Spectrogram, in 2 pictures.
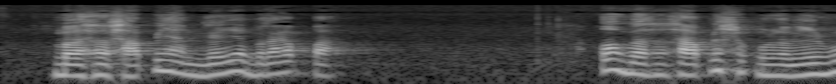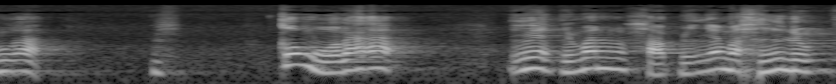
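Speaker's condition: Cleft lip (sumbing); cleft lip (celah bibir) from birth; voice affected, speech unclear by own account, concern about phone calls

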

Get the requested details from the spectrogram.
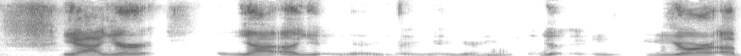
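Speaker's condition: Stuttering; stuttering since at least high school; repeated sounds, prolonged sounds

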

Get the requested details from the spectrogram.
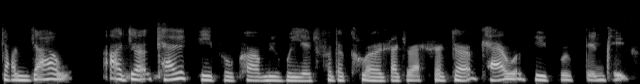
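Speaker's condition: Cleft palate; congenital

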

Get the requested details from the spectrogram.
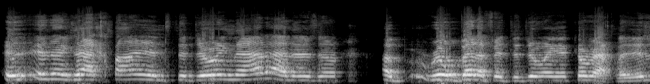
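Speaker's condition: Cerebral palsy; severe

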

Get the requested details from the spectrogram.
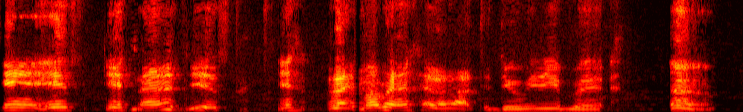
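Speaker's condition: Cerebral palsy; therapists involved in upbringing

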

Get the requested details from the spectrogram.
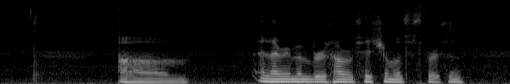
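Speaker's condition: Speech impediment

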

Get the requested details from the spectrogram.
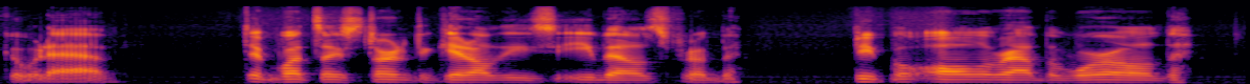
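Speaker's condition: Duchenne muscular dystrophy; diagnosed at age 3

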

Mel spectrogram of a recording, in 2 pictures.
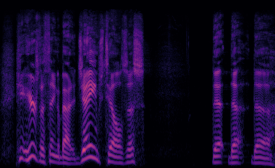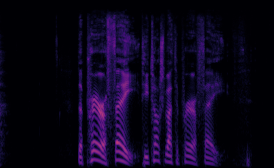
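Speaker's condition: No condition

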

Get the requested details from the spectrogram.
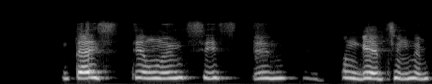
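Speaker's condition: Cerebral palsy; needs hand to hold on steep stairs

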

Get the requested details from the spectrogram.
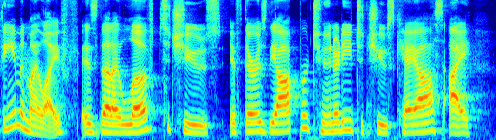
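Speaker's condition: No condition

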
